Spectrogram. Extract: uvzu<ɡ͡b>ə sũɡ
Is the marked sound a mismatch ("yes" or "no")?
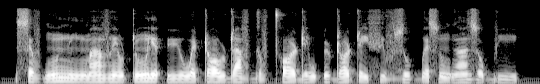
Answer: no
